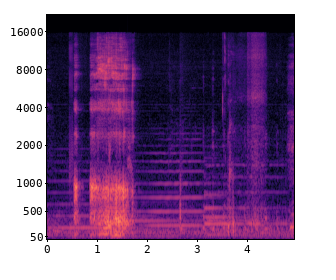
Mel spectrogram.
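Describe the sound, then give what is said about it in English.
A slurping sip of an extra frothy drink: a noisy, airy burst about a second long, a softer second sip later on, with faint hums and small mouth sounds between. “oh, here's a little beverage.”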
